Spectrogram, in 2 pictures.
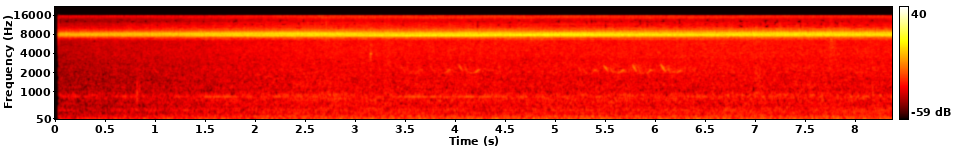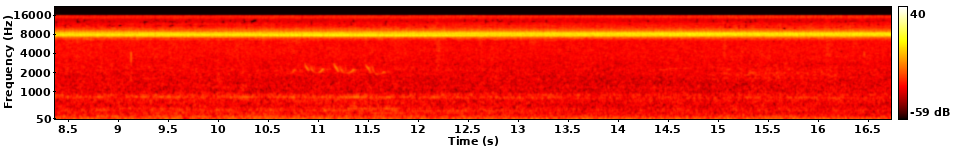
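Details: An unidentified insect gives a steady, very high-pitched monotone buzzing whine without pause, recorded near Monticello Lake, Arkansas, at 6:31 pm on July 14, 2012.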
